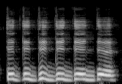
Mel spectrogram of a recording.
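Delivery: high, dumb-sounding duh sounds; mocking duh. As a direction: play the troll as an idiot.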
